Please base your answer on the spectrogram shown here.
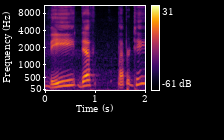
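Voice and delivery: high, rising questioning echo; emphatic THE, lifting high on "tee"; mock incredulous. Shopper echoing the cashier about the tee, mock incredulous.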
